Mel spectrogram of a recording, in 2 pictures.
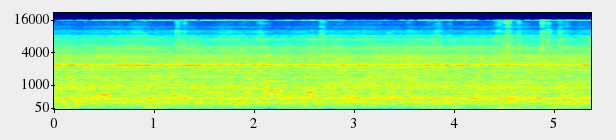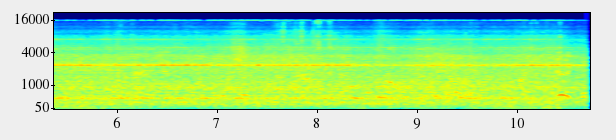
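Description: Jet aircraft engines running steadily: an even, continuous noise with a constant high-pitched whine over it.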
